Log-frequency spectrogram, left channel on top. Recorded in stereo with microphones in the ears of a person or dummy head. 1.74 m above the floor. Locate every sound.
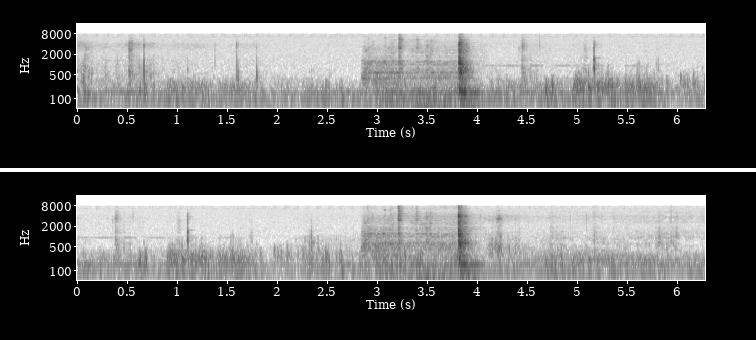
2.8 s a sliding door: 45° right (ahead or behind), 0.9 m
